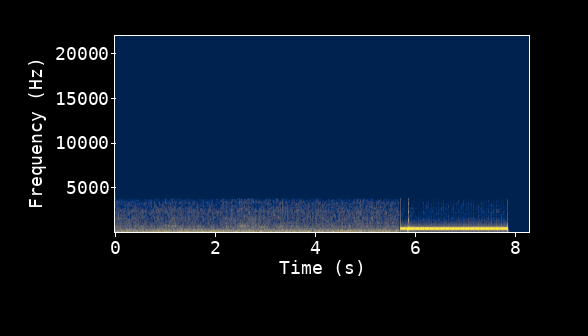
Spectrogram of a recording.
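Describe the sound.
A steady, unbroken telephone line tone marks a call transfer. It sounds alone for about two seconds after a stretch of low, rumbling line noise, then cuts off abruptly.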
